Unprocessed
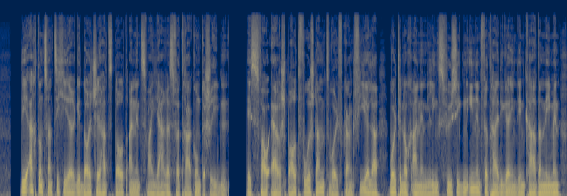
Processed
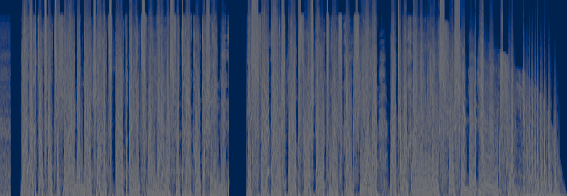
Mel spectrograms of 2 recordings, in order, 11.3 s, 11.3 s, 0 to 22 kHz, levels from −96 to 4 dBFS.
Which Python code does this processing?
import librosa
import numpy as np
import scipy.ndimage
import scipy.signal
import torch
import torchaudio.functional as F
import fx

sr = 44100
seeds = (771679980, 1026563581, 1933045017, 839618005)

y = fx.tape_stop_end(x, sr, length_s=2.79)
y = 10.0 ** (-26.0 / 20.0) * (np.abs((y / 10.0 ** (-26.0 / 20.0) + 3.0) % 4.0 - 2.0) - 1.0)
y = fx.spectral_comp(y, sr, ratio=4.0)
y = y * 10.0 ** (4.5 / 20.0)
